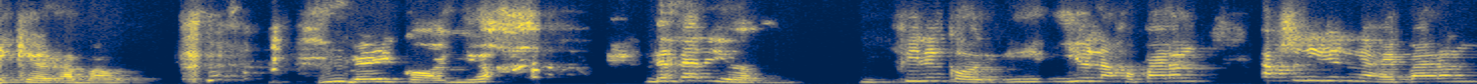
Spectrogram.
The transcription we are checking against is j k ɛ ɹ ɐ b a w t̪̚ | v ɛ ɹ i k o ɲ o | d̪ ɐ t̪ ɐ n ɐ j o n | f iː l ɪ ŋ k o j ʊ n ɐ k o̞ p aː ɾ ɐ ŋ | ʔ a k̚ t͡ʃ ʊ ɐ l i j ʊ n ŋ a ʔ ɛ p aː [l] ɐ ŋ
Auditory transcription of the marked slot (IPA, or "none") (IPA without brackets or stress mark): ɾ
